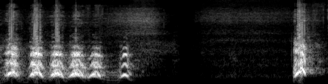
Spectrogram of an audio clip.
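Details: A nervous German Shepherd named Arthur, prone to barking at people and lunging at dogs, lets out a rapid run of six barks in just over a second, then silence and one more sharp bark.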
